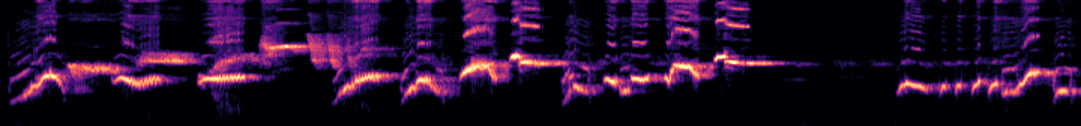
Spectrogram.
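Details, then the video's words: White-rumped shama in full excitement singing as bait for other shamas: continuous loud, fluty, swooping whistles with some harsh notes, a short lull, then a steady run of rising warbled notes. "pancingan murai lain bakalan nyautt"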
